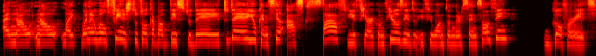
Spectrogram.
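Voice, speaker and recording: A young Italian woman talks casually to her stream chat at a desk mic. Her voice sits a little high, and she repeats words as she goes. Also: moderate pace. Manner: chatty, repeats words, reads chat aloud.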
